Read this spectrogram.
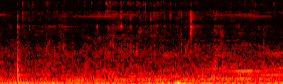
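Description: Broth splashes as it is poured from a ladle into a bowl.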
